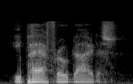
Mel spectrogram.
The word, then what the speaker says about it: Epaphroditus: And he found out that it is pronounced Epaphroditus.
